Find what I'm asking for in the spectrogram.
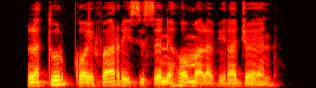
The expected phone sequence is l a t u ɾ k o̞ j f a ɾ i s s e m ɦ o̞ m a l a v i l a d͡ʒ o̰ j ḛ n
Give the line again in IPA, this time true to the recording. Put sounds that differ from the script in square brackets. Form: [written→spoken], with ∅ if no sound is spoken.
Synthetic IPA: l a t u ɾ k o̞ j f a ɾ i s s e [m→n] ɦ o̞ m a l a v i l a d͡ʒ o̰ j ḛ n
